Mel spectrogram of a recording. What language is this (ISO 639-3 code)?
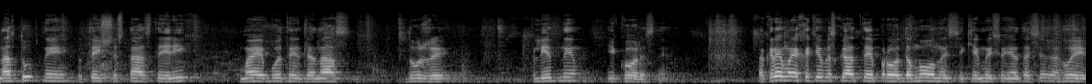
ukr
